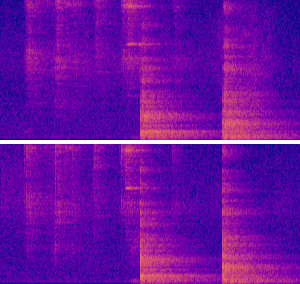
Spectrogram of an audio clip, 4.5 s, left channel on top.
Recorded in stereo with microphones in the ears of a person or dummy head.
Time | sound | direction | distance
0.4 | keys jangling | 45° right (ahead or behind) | 1.8 m
2.1 | chopping | 55° right (ahead or behind) | 2.5 m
